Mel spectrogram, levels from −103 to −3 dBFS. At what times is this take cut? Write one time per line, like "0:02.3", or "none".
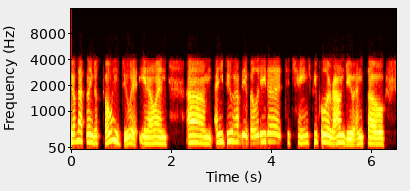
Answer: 0:03.0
